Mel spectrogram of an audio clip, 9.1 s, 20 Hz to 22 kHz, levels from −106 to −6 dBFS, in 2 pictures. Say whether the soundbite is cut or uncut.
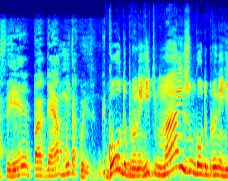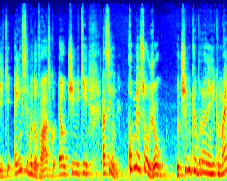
cut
